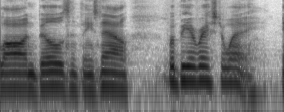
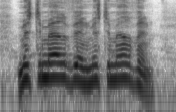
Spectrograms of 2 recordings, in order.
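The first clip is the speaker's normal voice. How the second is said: put-on German accent, pitched up; 5 semitones higher than usual. Recounting German flight controllers calling out to him in Cape Town, in a German accent. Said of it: "in a German accent".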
